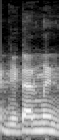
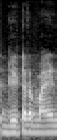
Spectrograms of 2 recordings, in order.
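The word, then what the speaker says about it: determined: विन the competition and यहां पे डिटरमिन है ना मैं शायद गलत प्रोनंसिएशन कर डिटरमाइंड ऐसे बोल दिया था ऐसे एक्चुअल में है डिटरमिन एक साथ पढ़ेंगे ईडी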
